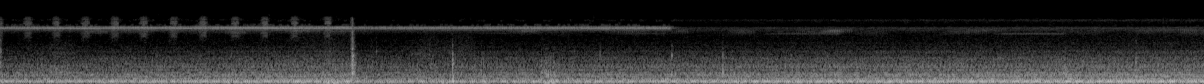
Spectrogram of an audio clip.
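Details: Many kinds of crickets trill at dusk on a safari game drive on 10/10/15, with cicadas ticking and no birds calling: a high pulsing ringing over a low vehicle-engine rumble.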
